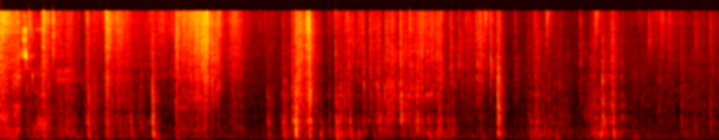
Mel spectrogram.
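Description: Plastic shrink wrap being torn and crinkled off a sealed trading-card box, then cardboard flaps opened and foil packs handled, in irregular crackles and rustles.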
